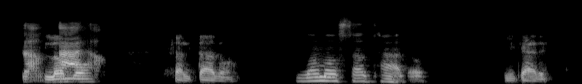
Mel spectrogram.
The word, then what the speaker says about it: Lomo Saltado: And especially to Otto Llamas for teaching us how to make, I'm going to mispronounce it again. Lomo Saltado. Lomo Saltado.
